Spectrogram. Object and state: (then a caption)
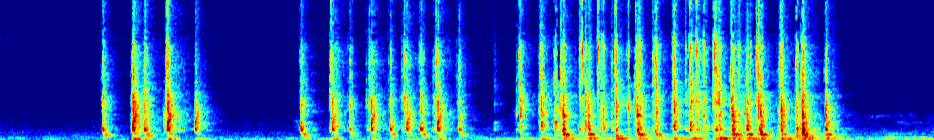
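Plastic mechanical keyboard. Both hands type with their fingertips on a backlit plastic Razer BlackWidow mechanical keyboard with clicky green switches, pressing the keycaps. Sharp, bright clicks come in three quick bursts of typing, with the last burst denser and faster. Each click stops almost instantly, with a short pause before the last burst.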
